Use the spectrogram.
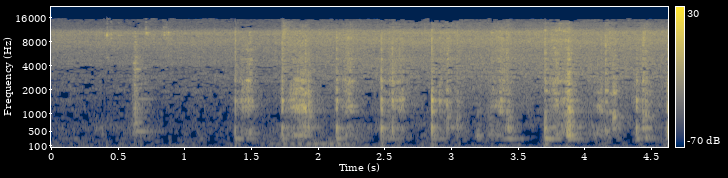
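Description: Grated carrot stirred into roasted semolina and coconut in a pan for carrot peda, with repeated scraping, scratchy strokes of a spoon over a steady frying hiss, close and loud, no talk.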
